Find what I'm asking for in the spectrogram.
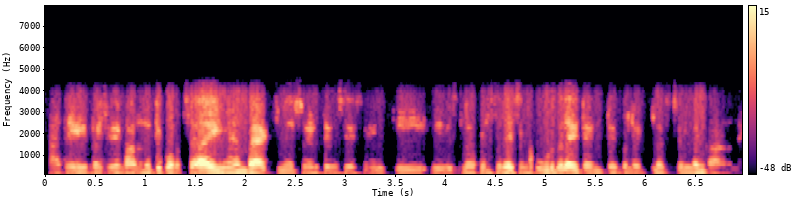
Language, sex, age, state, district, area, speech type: Malayalam, male, 18-30, Kerala, Wayanad, rural, conversation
